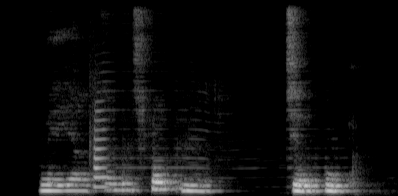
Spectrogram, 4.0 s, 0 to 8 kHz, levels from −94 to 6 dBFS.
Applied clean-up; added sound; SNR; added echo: neural mask model DeepFilterNet 3.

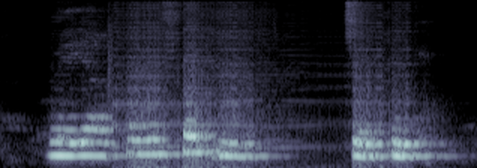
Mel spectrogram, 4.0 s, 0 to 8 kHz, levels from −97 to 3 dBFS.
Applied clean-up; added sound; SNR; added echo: neural separator model SepFormer DNS4.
